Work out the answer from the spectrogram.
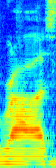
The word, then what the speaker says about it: Ra's al Ghul: by two different names Ra's al Ghul in Ra's al Ghul I say Ra's al Ghul ok people have been saying raz people have been saying Roz throughout ever since the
